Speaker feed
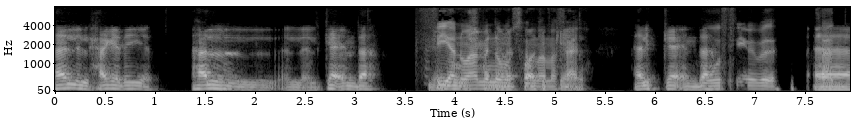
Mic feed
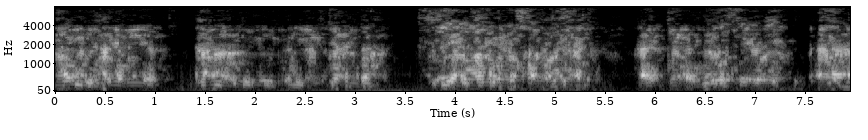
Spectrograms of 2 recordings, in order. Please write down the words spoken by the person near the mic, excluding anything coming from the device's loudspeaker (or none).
none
